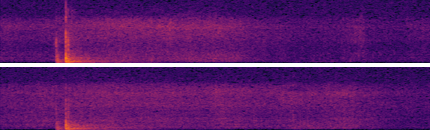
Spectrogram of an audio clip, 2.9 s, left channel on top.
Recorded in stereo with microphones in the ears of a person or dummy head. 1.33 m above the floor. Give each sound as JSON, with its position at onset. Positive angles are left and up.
{"t": 0.4, "sound": "a drawer", "side_deg": 25, "distance_m": 0.7}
